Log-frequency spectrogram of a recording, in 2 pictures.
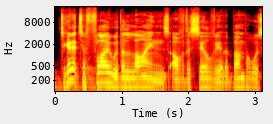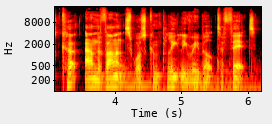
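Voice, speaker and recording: A man's voice: medium pitch, darkish tone. A man giving a scripted voice-over as the host of a hobby showcase. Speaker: host of a scale-model showcase series. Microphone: handheld audio recorder. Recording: music under the voice. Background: guitar music.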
